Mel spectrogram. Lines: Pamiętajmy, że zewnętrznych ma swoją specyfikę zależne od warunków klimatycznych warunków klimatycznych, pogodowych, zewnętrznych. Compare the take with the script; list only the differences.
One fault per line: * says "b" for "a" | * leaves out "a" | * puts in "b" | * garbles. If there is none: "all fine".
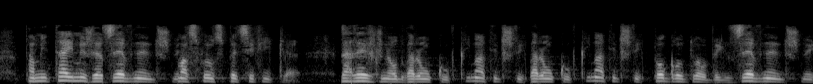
all fine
